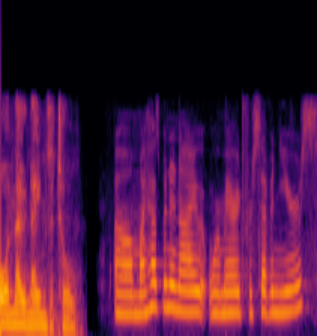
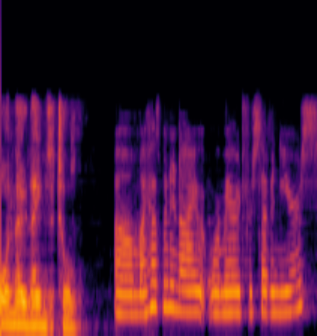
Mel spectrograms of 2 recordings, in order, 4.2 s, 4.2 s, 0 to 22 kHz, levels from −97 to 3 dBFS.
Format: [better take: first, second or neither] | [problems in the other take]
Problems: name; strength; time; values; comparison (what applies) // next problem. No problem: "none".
first | noise reduction (neural mask model DeepFilterNet 3)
